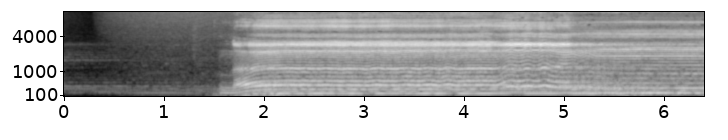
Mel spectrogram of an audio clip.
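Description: Byzantine chant: after a short pause, about one and a half seconds in, voices enter over a steady low drone (the ison), the melody holding a long note with small ornamental turns.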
